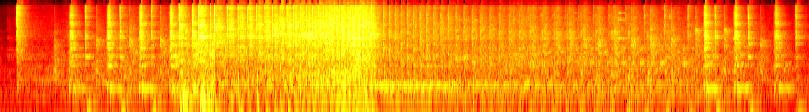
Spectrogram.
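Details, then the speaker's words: Ford engine freshly reassembled, badly out of tune: sputtering uneven firing with sharp pops and a loud whooshing burst, flame visible from the exhaust, then stumbles on; needs major tune. "Yeah, it needs major tune, so I'm just gonna leave it go. I hope y'all can see the flame coming out of the exhaust."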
